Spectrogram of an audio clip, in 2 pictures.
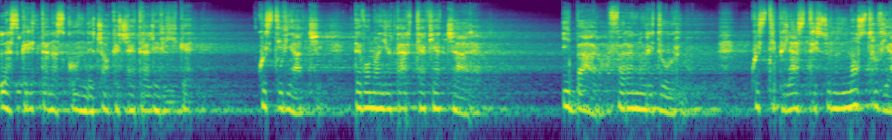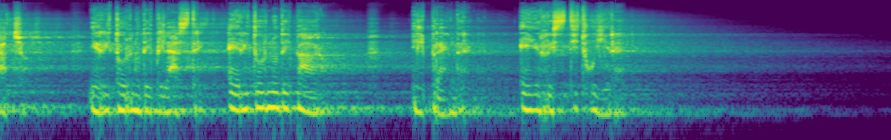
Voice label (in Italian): Speech, ita; moul; bhro Yeesha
